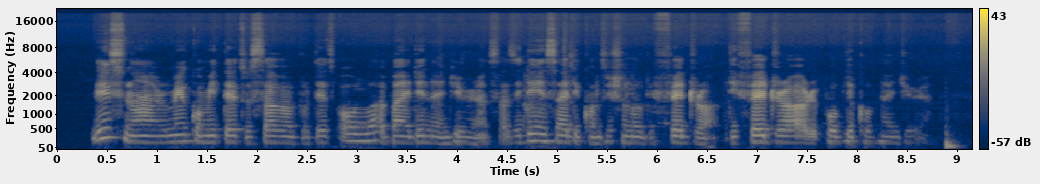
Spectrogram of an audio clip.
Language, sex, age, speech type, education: Nigerian Pidgin, female, 15-29, spontaneous, tertiary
